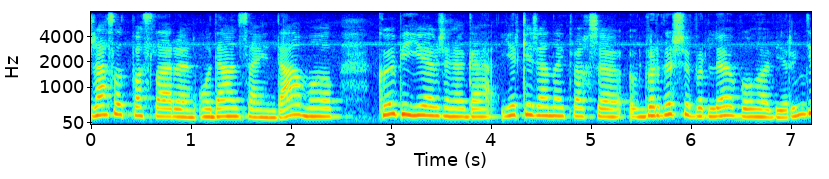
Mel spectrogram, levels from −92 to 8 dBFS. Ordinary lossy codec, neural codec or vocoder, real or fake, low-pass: none; none; real; none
